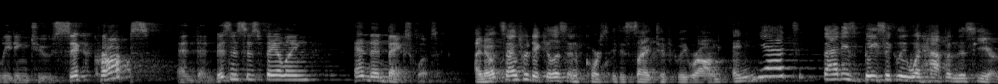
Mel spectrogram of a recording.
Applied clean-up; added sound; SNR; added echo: none; none; none; reverberation time 1.4 s.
